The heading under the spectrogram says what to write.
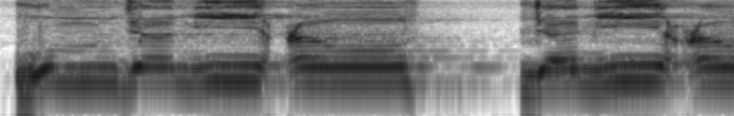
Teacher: Hum mim sukun bertemu jim idhar syafawi. Mim sukun dibaca jelas tanpa mendengung.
